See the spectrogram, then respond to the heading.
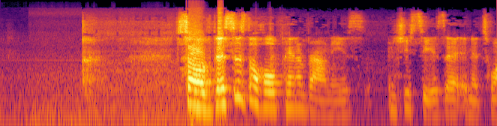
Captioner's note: voiceover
